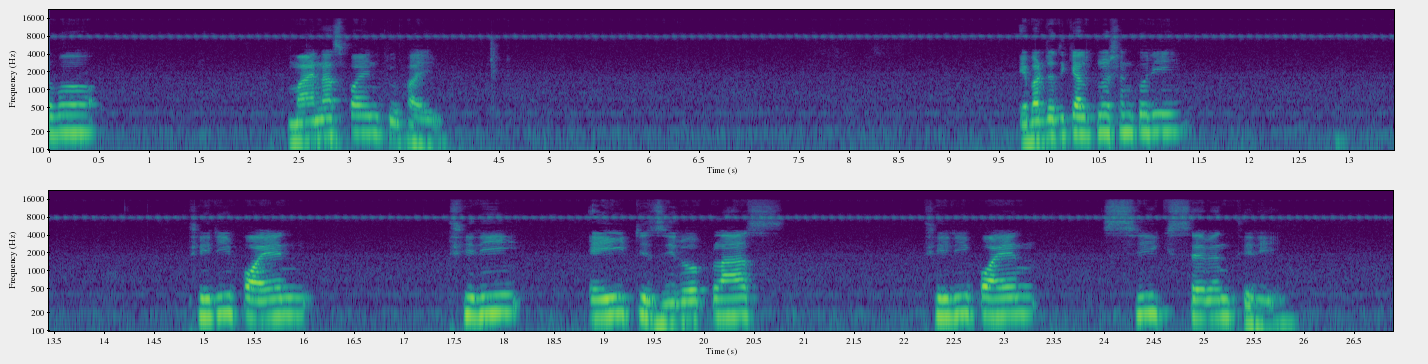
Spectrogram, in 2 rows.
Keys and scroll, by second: 0.1 Down, 2.5 KP_Subtract, 3.0 KP_Decimal, 3.4 KP_2, 3.7 KP_5, 4.5 Return.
